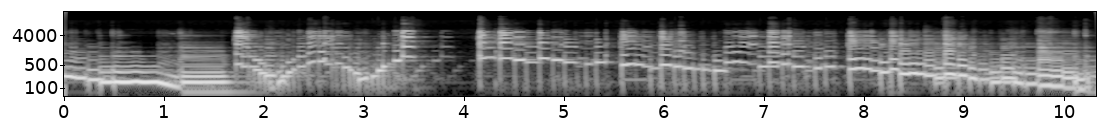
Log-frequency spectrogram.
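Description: Ibanez Prestige S-series electric guitar played on the neck pickup through a Laney Ironheart amp's clean sound with a touch of delay: fast runs of single notes, mostly falling in pitch, with a brief break just before four seconds in.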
